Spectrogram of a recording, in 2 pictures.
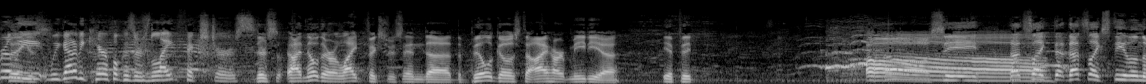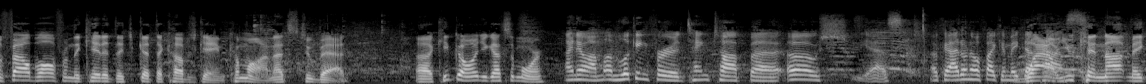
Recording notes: News and Brews LIVE from the HQ Gastropub Huntington Beach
